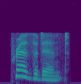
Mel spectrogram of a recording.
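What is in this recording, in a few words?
"president", English, female; noun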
